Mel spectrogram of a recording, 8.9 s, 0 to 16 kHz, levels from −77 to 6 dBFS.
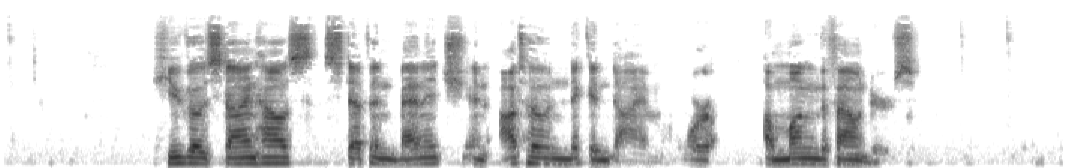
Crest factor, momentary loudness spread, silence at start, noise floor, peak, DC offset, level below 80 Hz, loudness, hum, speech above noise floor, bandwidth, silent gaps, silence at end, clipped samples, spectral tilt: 18 dB; 12 LU; 1.3 s; -66 dBFS; -2 dBFS; under 0.1%; -58 dBFS; -17 LUFS; none; 48 dB; 11.5 kHz; none; 1.25 s; under 0.1%; -3 dB/octave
